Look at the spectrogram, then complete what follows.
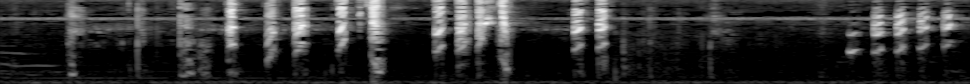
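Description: Baby monkey giving a series of short, high chirps and squeaks, with a quicker run of chirps about four seconds in.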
